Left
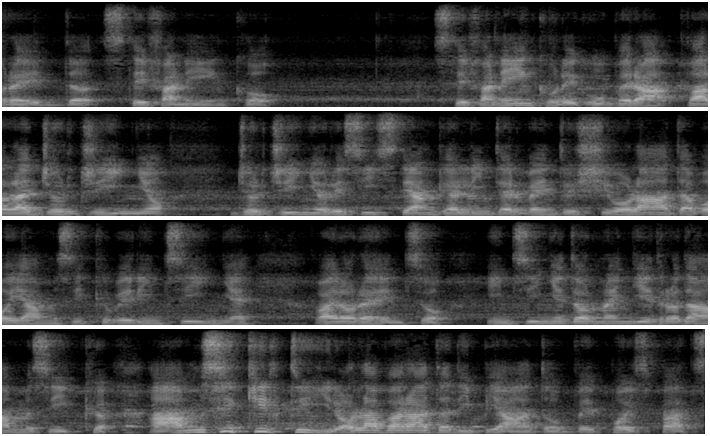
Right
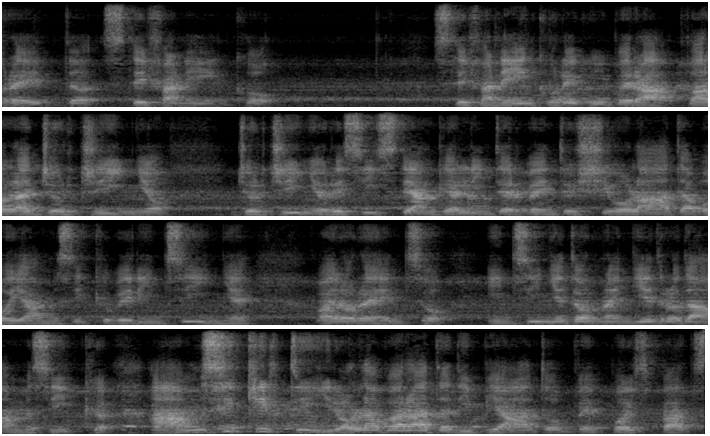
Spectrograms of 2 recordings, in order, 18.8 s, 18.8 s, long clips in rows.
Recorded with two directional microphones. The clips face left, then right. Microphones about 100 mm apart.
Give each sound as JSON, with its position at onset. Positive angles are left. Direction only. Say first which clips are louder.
{"t": 0.0, "sound": "speech", "louder": "left 7 dB", "side_deg": 50}
{"t": 3.0, "sound": "speech", "louder": "left 5 dB", "side_deg": 50}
